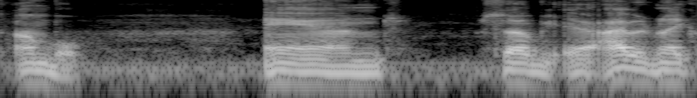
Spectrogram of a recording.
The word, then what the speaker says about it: Humble: was based out of Umble Texas um spelled humble but you know it's pronounced Umble and so I would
